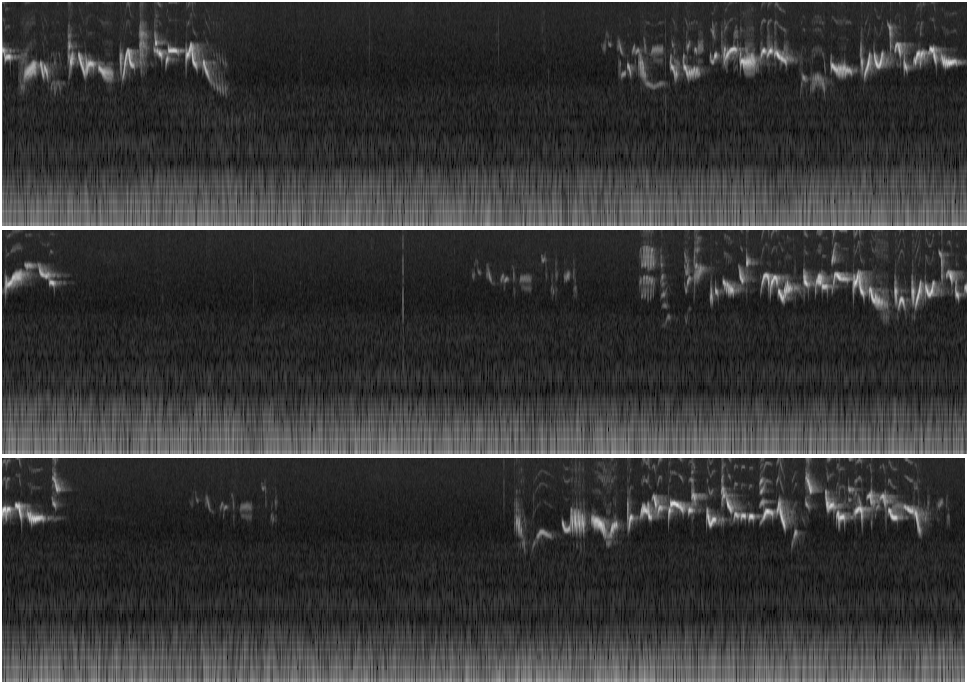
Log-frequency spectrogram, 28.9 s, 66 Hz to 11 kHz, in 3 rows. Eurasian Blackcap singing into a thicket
0:00.0 0:02.6, 0:05.9 0:11.0, 0:14.2 0:22.3, 0:24.4 0:28.9

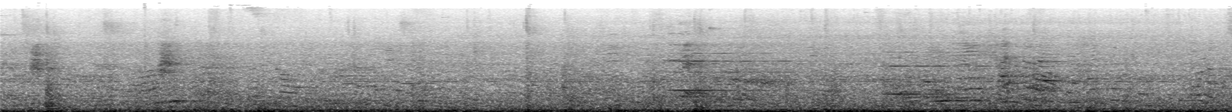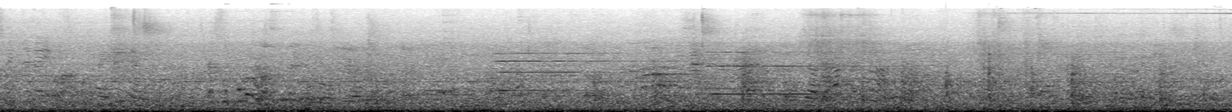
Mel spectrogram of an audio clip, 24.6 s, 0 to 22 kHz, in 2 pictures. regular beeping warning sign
0:06.1 0:10.0, 0:17.2 0:20.6

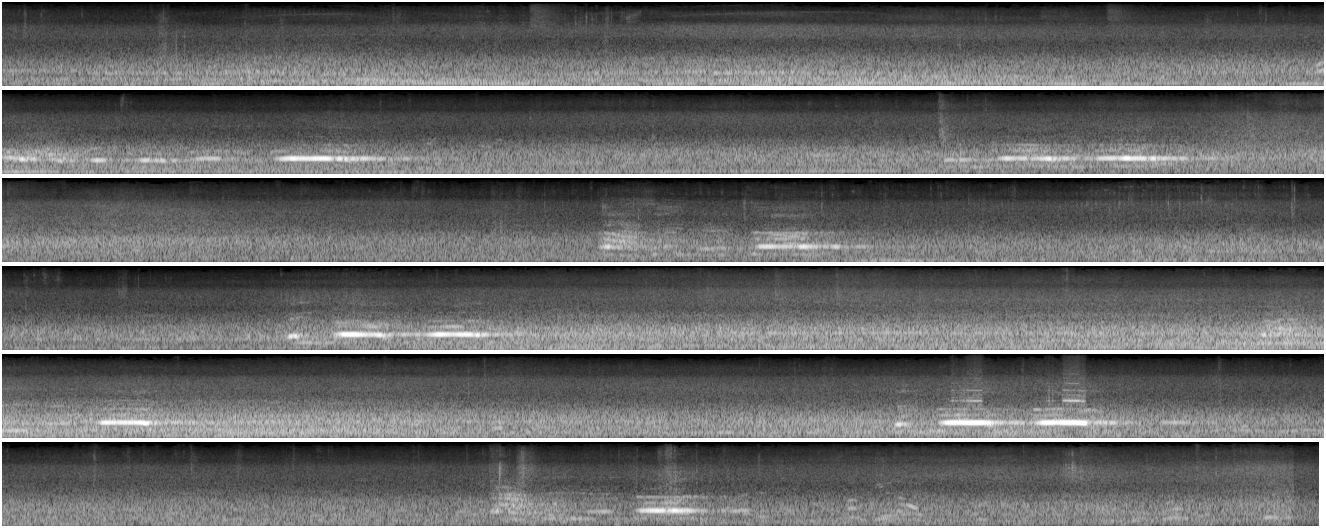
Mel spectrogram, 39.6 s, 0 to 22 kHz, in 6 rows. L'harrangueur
0:21.2 0:23.4

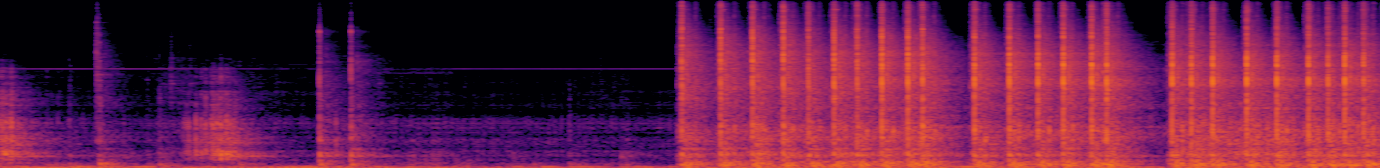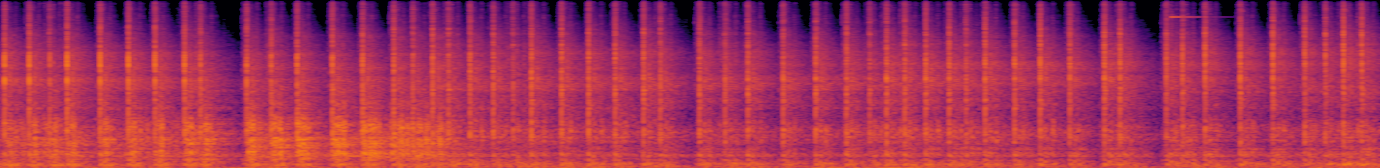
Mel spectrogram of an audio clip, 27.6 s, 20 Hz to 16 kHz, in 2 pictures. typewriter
0:06.8 0:27.6

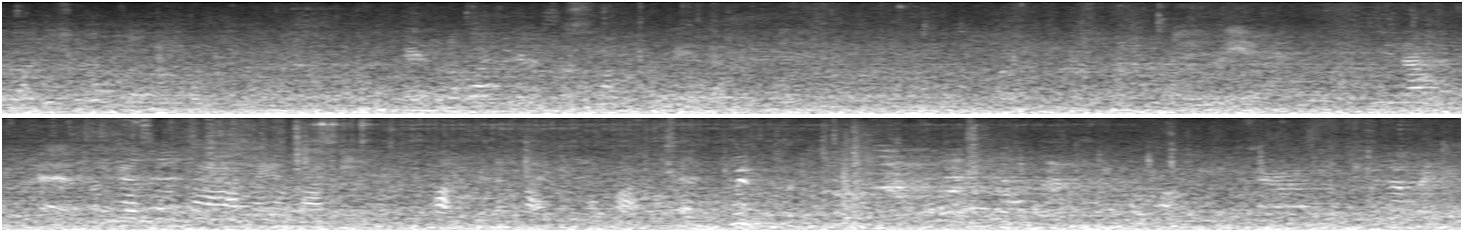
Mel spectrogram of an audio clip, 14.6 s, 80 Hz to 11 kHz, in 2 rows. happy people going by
0:02.9 0:14.5

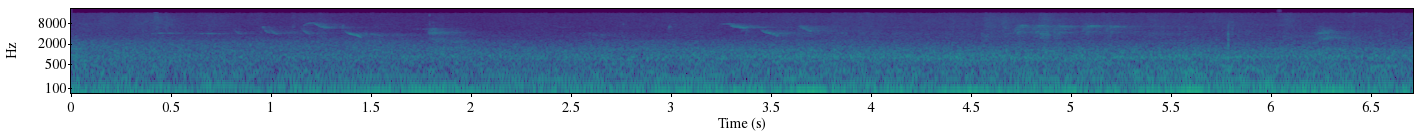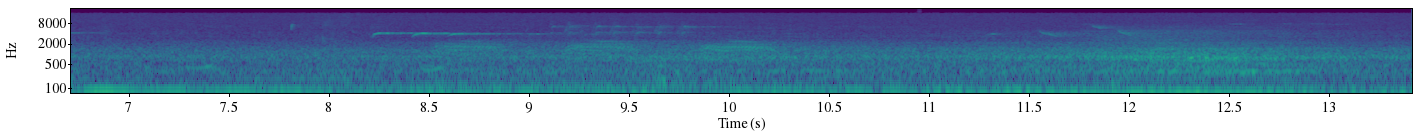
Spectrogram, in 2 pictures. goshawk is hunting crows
0:08.4 0:10.4

